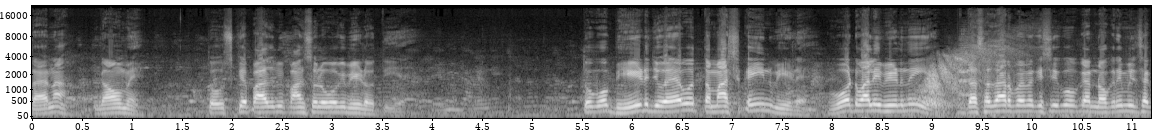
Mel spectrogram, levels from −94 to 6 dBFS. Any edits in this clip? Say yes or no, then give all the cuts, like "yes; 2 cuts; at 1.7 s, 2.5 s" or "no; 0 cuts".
yes; 1 cut; at 9.3 s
